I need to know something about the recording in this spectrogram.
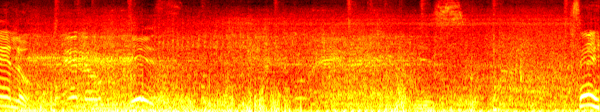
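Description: A motorcycle engine running with a steady low rumble, with voices over it near the start and again near the end.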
